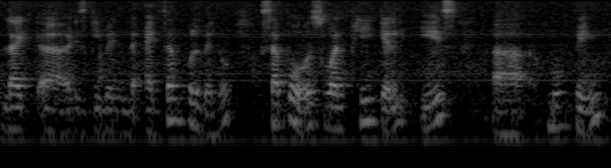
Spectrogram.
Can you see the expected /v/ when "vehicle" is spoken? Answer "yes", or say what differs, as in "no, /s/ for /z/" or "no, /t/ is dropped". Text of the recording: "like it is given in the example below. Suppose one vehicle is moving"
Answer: no, /p/ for /v/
